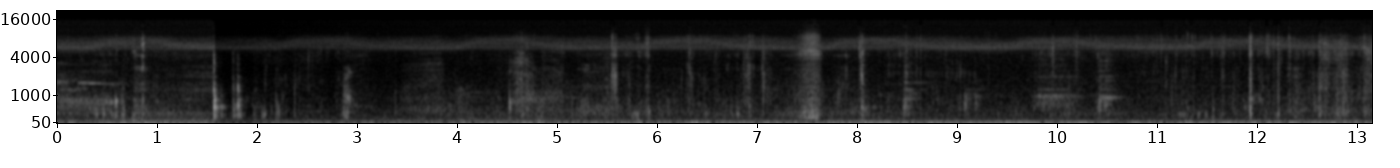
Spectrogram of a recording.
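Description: Close-miked eating sounds: a man chewing with his mouth open and smacking his lips over chicken and rice, with many short, irregular wet clicks. A steady high-pitched hiss runs behind.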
